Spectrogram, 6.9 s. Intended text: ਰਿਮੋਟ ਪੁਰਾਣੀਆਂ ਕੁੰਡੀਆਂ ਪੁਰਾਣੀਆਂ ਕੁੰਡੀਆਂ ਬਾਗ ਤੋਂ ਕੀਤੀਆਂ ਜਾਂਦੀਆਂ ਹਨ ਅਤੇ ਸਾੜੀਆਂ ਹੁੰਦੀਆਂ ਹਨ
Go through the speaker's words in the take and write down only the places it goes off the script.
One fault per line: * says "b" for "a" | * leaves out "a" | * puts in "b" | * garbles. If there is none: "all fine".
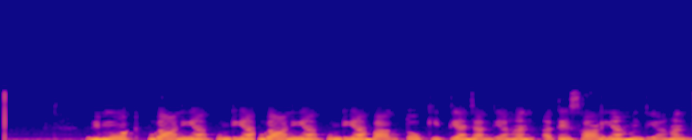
all fine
